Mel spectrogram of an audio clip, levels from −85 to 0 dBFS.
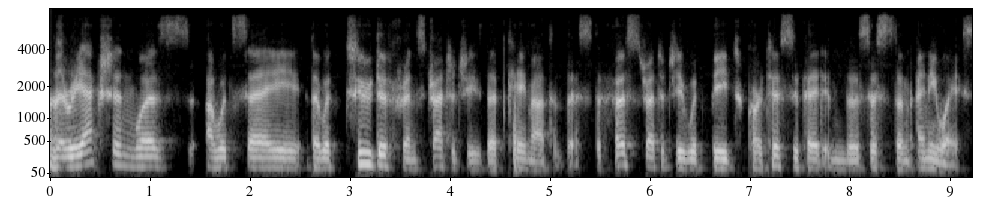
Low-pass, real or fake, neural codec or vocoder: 7.2 kHz; fake; codec, 24 kHz, 6 kbps, HILCodec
